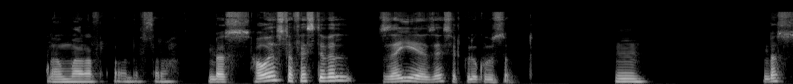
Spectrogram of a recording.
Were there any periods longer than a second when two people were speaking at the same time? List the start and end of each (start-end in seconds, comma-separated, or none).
none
